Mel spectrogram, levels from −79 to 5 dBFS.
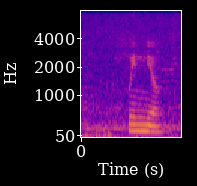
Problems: constant background noise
